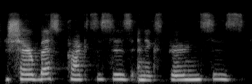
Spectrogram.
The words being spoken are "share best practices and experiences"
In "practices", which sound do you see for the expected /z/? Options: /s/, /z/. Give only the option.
/z/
